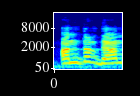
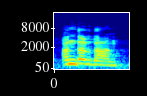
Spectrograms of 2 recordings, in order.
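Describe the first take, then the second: First: अंतर्ध्यान with a y, antar-dhyaan; wrong form shown. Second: अंतर्दान without a y, antar-daan; falling antar-daan for अंतर्दान; correct form shown. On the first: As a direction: sound the dhy in अंतर्ध्यान. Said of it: "इस तरीके से ये शुद्ध है". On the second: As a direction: drop the y glide in अंतर्दान. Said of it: "ये शुद्ध है". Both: Shown as a demonstration.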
